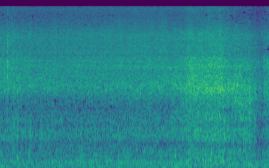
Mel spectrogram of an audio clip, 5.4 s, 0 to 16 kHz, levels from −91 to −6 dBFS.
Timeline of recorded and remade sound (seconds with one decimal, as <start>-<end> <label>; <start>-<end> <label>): 0.0-2.3 recorded; 2.3-4.1 remade; 4.1-5.4 recorded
